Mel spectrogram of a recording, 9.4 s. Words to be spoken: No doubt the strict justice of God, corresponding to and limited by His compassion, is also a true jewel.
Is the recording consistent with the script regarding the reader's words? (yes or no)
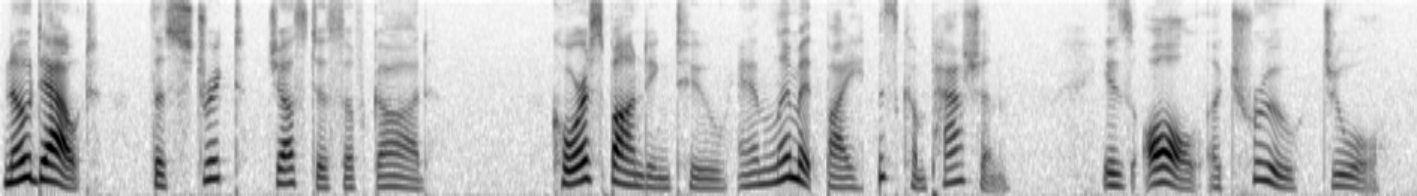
no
